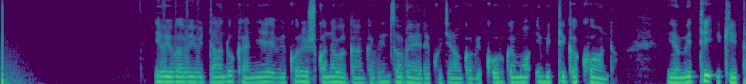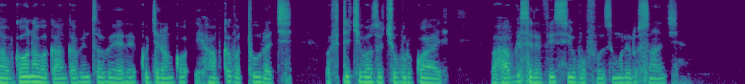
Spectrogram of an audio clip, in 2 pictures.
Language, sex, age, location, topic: Kinyarwanda, male, 25-35, Kigali, health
